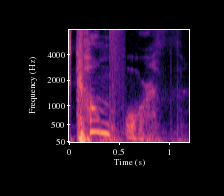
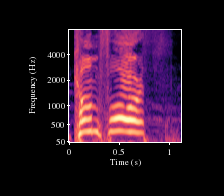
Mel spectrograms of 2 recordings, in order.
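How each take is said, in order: First: Hushed, softer come forth; whispered call. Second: Higher, louder ringing call; loud cry. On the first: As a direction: breathe the call to sleepers. Soft call to the sleeping. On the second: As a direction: call the dead out of the tomb. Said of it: "You've cried out". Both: Acted.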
